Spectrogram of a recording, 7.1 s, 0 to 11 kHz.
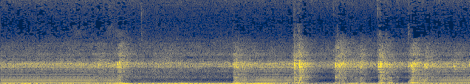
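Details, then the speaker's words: Mezzabarba Trinity 100 W guitar amp on the bench: steady low mains hum with buzzy overtones when an oscilloscope ground clip adds a second ground reference; ground loop, the amp being grounded in only one spot. "it's pretty obvious what's happening there right so as soon as this amp a second ground reference the amp goes into a ground loop situation okay"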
